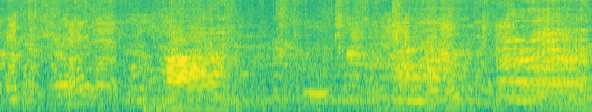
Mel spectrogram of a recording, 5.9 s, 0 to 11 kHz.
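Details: Sahiwal bull calves at a cattle market in Chuadanga, Bangladesh, recorded 9 June 2025, give repeated low harmonic moos with rising, wavering overtones, about three calls in six seconds, while buyers and sellers talk and bargain nearby.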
